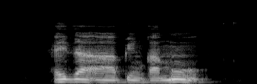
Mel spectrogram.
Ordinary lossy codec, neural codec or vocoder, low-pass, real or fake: Opus, 64 kbps; codec, 16 kHz, 16 kbps, FreqCodec, larger model; 7.2 kHz; fake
